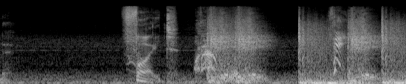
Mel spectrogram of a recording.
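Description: Heavy punches land with sharp, loud thuds.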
